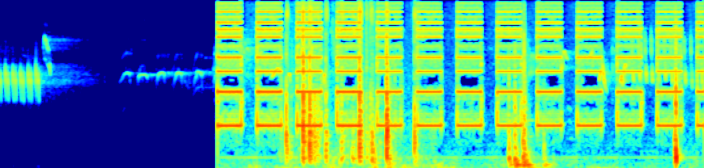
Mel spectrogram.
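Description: Electronic alarm clock beeping loudly in a fast, even pattern of about three short beeps a second, starting almost three seconds in after a few faint bird chirps.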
